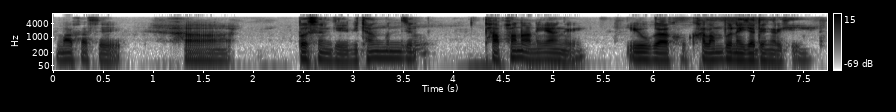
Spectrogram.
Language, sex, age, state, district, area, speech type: Bodo, male, 45-60, Assam, Kokrajhar, urban, spontaneous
